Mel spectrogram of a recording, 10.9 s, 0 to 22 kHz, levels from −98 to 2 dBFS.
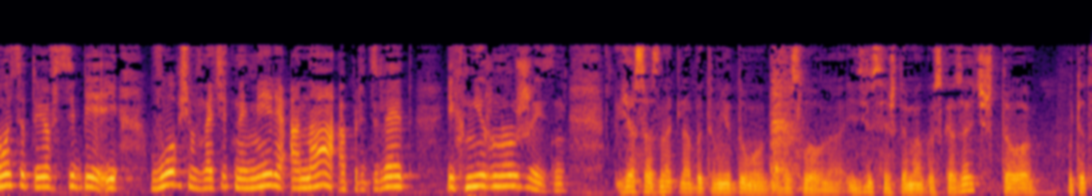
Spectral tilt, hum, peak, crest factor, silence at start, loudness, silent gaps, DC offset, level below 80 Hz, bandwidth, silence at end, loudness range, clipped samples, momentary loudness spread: -5 dB/octave; none; -2 dBFS; 16 dB; 0 s; -18 LUFS; none; under 0.1%; -40 dBFS; 8.8 kHz; 0 s; 2 LU; under 0.1%; 9 LU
